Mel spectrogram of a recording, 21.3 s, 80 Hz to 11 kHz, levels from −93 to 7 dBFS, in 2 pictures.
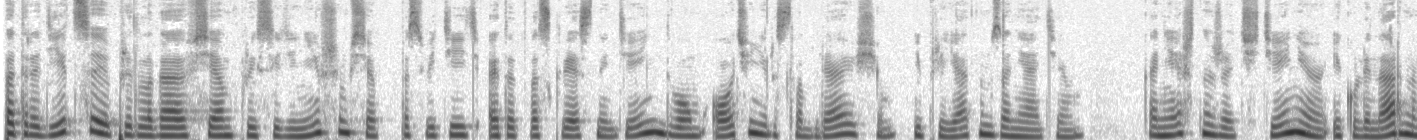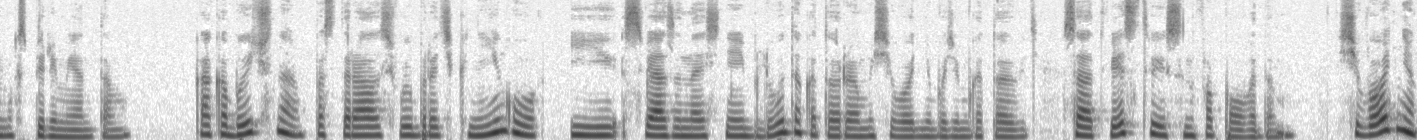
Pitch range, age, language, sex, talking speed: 185-220 Hz, 20-39, Russian, female, 115 wpm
